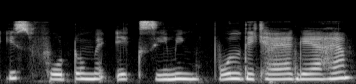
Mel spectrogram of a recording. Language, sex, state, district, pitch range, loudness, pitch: Hindi, female, Bihar, Patna, 240-260 Hz, -12 LUFS, 250 Hz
